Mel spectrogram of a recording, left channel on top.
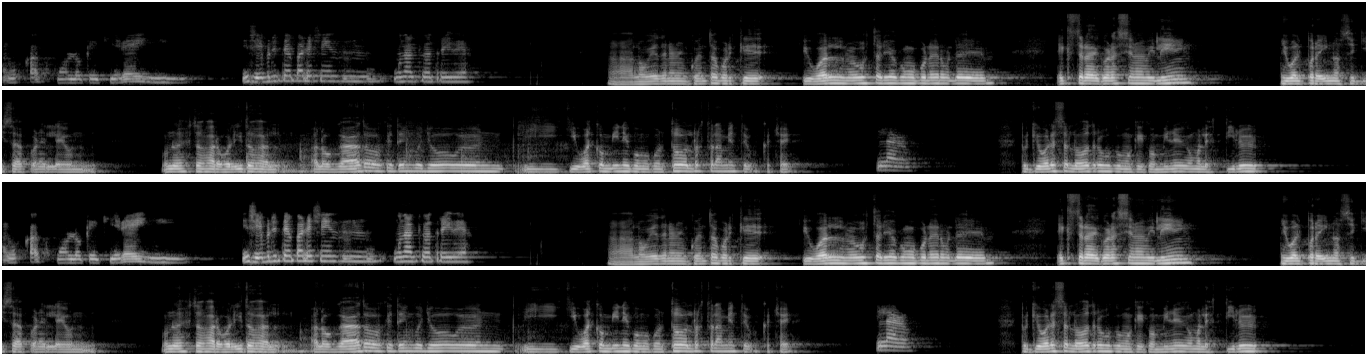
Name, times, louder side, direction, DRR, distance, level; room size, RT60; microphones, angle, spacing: voice 1, 0.0-1.9 2.4-4.7 22.4-22.8, right 5 dB, 90° right, 13 dB, 0.4 m, -27 dB
voice 2, 6.1-7.7 8.0-9.9 10.5-11.9 12.8-14.6 15.2-21.6 23.8-26.2, right 1 dB, 10° right, 14 dB, 0.4 m, -19 dB
sound 1, 16.1-19.8, left 3 dB, 85° left, 0.6 m, -44 dB
20.5 x 7.5 x 4.8 m, 0.97 s
head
